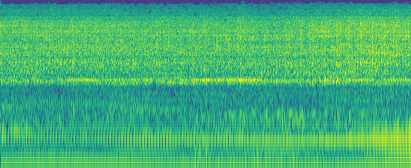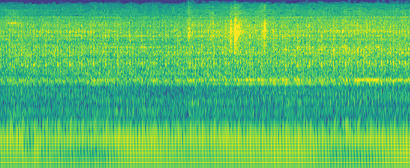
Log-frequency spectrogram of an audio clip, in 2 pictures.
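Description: A vehicle engine idling steadily: an even low hum with a faint steady high tone above it.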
